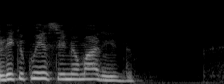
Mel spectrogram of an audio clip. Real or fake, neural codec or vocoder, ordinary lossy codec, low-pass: real; none; MP3, 32 kbps; 7.2 kHz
